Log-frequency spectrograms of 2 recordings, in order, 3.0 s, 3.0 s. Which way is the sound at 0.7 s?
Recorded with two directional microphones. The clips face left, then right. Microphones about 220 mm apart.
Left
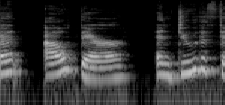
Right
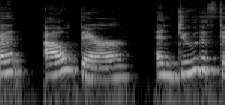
50° left (ahead or behind).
